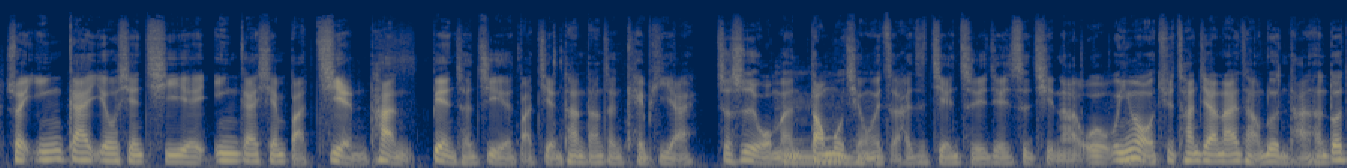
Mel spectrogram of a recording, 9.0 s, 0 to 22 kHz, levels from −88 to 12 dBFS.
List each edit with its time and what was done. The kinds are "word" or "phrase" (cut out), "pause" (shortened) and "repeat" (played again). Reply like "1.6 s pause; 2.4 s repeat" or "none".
3.4 s word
